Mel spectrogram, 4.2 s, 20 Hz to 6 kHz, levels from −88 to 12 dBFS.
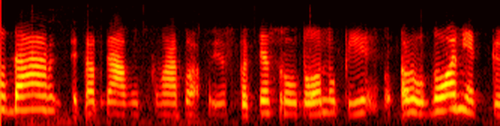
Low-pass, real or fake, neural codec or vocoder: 5.4 kHz; fake; codec, 32 kHz, 1.9 kbps, SNAC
